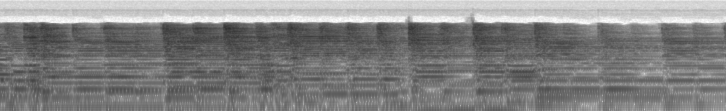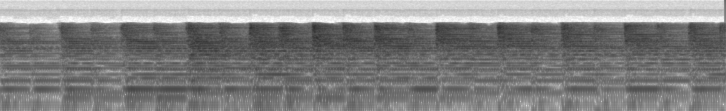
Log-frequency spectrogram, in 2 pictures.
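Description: Battered acoustic guitar strummed steadily in an instrumental passage, with no singing. The chord changes about two seconds in and again about four seconds in.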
